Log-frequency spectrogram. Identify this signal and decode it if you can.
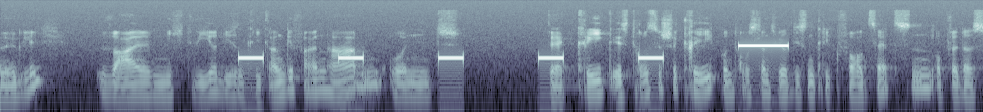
Radio time signal (five pips and a higher one, as on Chinese radio), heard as pips.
